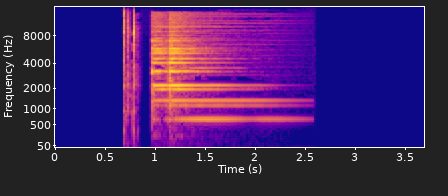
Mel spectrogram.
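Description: A bell chimes and rings out.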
